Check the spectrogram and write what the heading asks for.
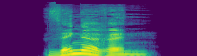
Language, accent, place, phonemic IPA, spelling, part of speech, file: German, Germany, Berlin, /ˈzɛŋɡəʁɪn/, Sängerin, noun, De-Sängerin.ogg
- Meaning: female singer, singeress, songstress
